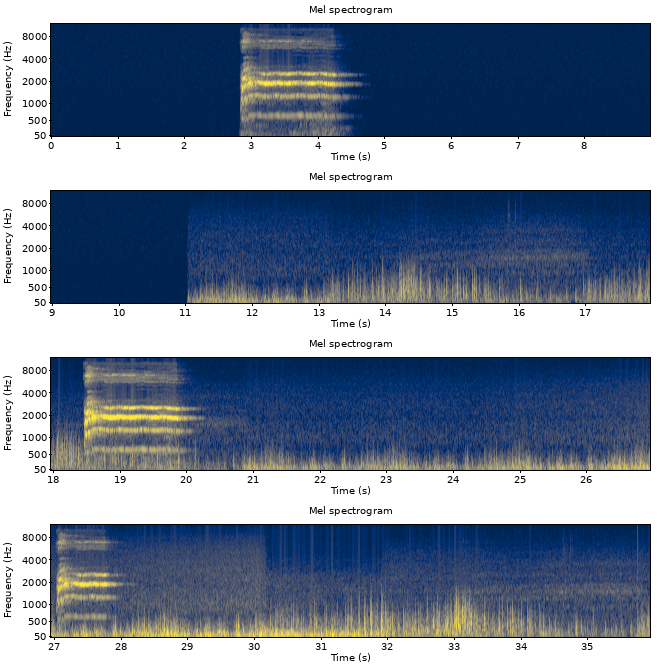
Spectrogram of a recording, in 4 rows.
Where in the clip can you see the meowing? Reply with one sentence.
You can hear the meowing from 2.8 to 4.2 s, from 18.4 to 19.9 s and from 27.0 to 27.8 s.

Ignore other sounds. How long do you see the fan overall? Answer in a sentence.
The fan can be heard for 25 seconds in total.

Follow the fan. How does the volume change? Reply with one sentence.
The loudness of the fan goes up.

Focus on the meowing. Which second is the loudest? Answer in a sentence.
The volume of the meowing peaks at 19 seconds.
